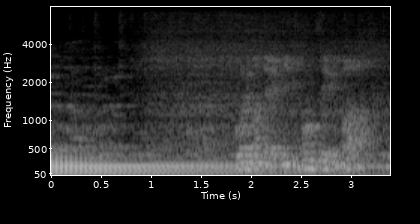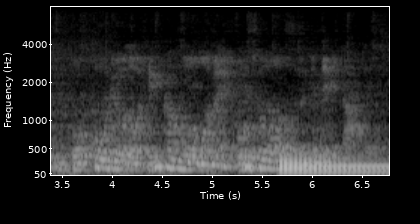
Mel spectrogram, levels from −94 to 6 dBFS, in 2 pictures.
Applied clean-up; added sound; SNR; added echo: none; Bass guitar; -4 dB; reverberation time 0.9 s.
